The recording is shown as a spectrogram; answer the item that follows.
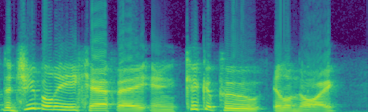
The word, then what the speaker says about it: Illinois: Jubilee Cafe in Kickapoo Illinois if you don't pronounce the S I finally got that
